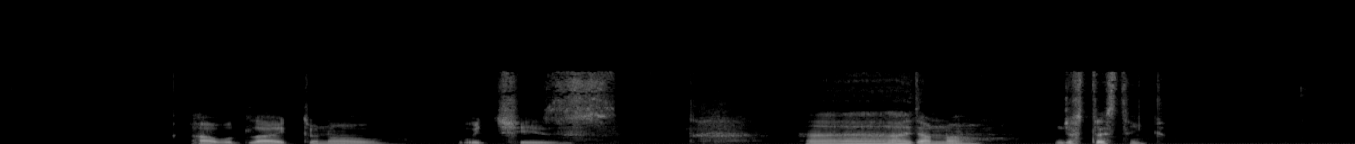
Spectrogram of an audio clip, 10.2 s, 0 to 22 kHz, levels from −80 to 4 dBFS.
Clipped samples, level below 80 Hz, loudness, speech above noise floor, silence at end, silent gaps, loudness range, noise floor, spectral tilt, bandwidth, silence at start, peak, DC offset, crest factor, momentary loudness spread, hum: under 0.1%; -62 dBFS; -39 LUFS; 45 dB; 1.45 s; none; 6 LU; -83 dBFS; -4.5 dB/octave; 11.5 kHz; 1.45 s; -18 dBFS; under 0.1%; 24 dB; 18 LU; none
